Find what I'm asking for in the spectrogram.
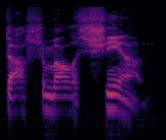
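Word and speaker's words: Dastmalchian: Oh my God, he's like, can't you pronounce my name? David Dashmalshian. That's how you say it.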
